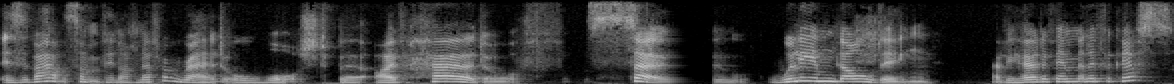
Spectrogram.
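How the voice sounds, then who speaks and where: A woman's bright, sharp voice at a fairly slow pace, with very wide pitch swings. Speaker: podcast co-host. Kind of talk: casual chat.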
